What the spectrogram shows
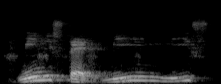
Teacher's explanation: a penúltima sílaba é a tônica é a penúltima sílaba tônica então é uma paroxítona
